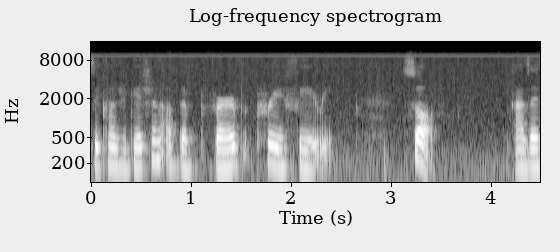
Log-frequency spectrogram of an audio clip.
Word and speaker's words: préférer: So we have the E with an acute accent on them. You get that A sound, not A.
